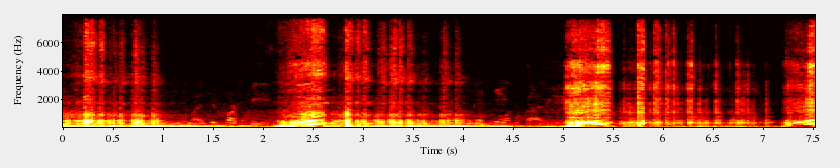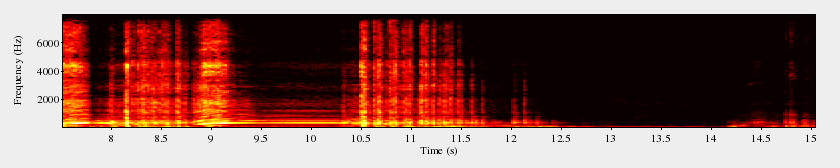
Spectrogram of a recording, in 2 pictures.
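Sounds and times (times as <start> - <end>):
car engine revving: 0.0 - 12.7, 14.1 - 15.0
exhaust crackle: 0.0 - 12.8.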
